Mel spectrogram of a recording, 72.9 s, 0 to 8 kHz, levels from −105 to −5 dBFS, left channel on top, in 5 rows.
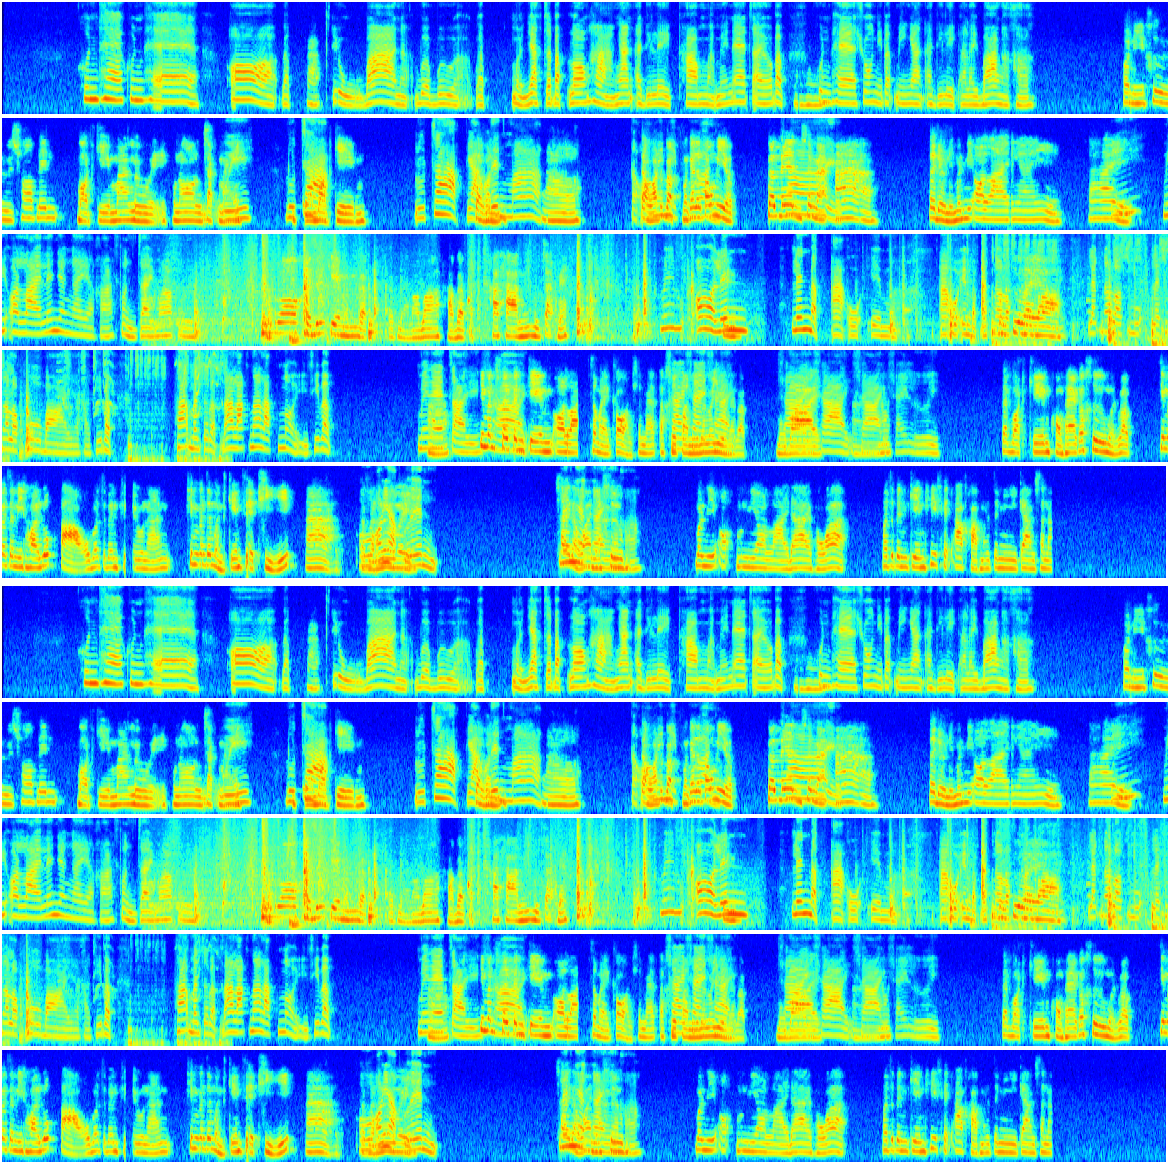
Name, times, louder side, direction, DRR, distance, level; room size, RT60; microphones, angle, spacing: voice 1, 0.9-2.5 2.8-3.6 4.1-6.0 6.4-12.9 17.1-17.7 18.1-18.7 19.7-21.3 22.4-23.6 24.4-25.1 28.4-28.8 29.1-31.6 37.4-38.5 39.0-42.4 42.7-45.1 45.9-47.9 48.9-50.3 52.0-52.9 53.4-55.4 62.8-63.7 65.3-66.3, equal, ahead, 1.4 m, -34 dB
voice 2, 10.0-10.3 14.0-17.6 18.3-19.1 20.5-20.9 21.3-21.8 22.6-23.7 24.1-25.5 26.2-27.8 28.1-28.7 32.5-36.2 38.2-38.4 41.6-42.4 49.0-49.3 49.7-53.0 53.4-54.0 54.3-54.8 56.2-57.8 58.2-62.5 62.8-63.5 65.2-66.2 67.0-68.9 69.3-71.4, left 1 dB, 25° left, 1.2 m, -32 dB
sound 1, 30.9-34.6 34.9-38.6 39.3-39.4 39.8-39.9 40.2-44.5, right 2 dB, 15° right, 1.4 m, -36 dB
Squeak / Writing, 41.5-42.4 43.0-43.9 44.4-46.6, left 2 dB, 75° left, 2.9 m, -43 dB
head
